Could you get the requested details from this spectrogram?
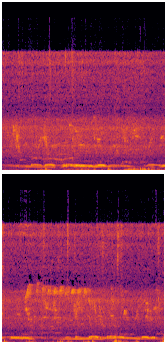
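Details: Spotted dove (Spilopelia chinensis), coo.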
